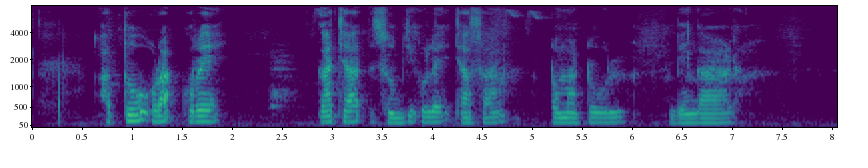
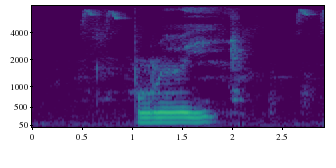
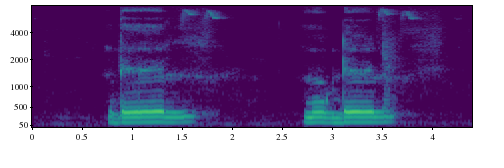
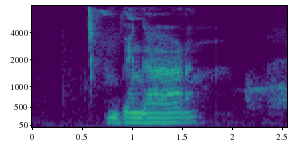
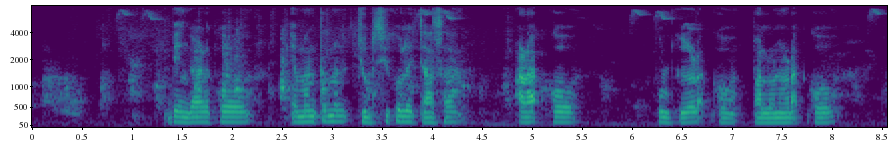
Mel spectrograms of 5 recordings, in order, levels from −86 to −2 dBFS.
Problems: background sounds at intervals, continuous background conversations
